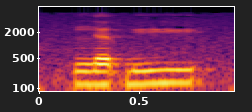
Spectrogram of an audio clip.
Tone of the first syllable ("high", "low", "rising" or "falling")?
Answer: low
